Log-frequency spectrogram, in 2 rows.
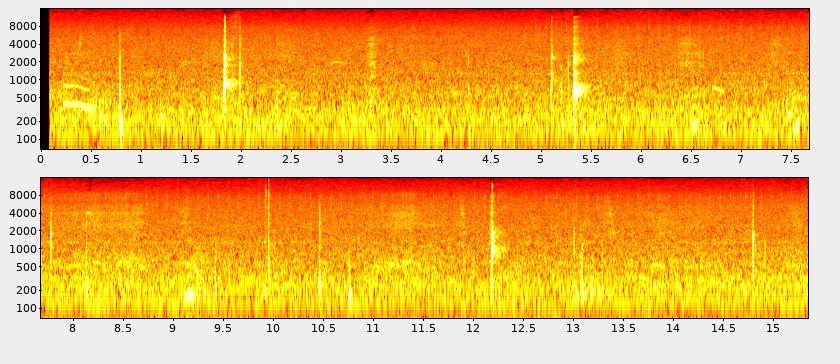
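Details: Baby at 3 days old with hiccups: several brief, abrupt clicks at irregular intervals in a quiet room.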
